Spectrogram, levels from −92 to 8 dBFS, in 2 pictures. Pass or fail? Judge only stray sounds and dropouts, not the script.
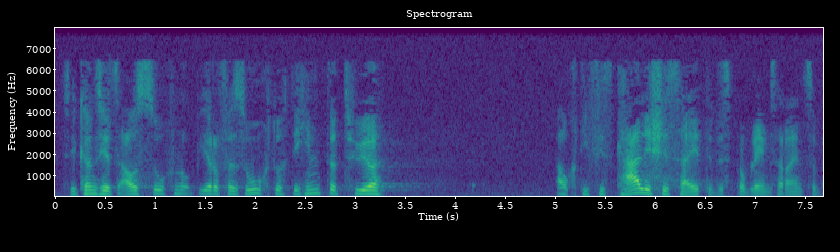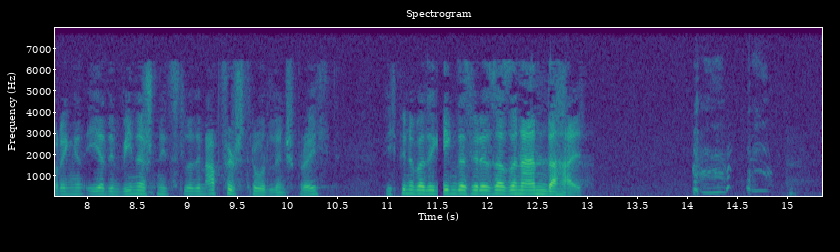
fail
